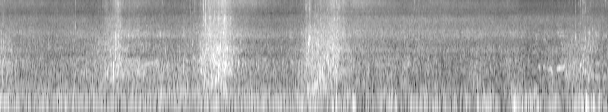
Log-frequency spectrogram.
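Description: Shallow lake water lapping and sloshing at the shoreline, with wind rumbling on the microphone. Three louder washes of water come about two, four and six seconds in, the one at about four seconds the loudest.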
